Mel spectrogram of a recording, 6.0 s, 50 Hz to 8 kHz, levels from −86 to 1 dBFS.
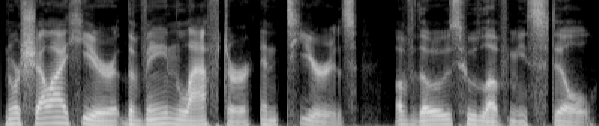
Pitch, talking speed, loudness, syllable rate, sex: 95 Hz, 150 wpm, -18 LUFS, 3.1 syllables/s, male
